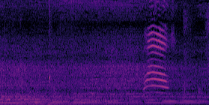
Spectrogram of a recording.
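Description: A single short meow from a cat in a video-game cat cafe rises over a steady droning game background, fairly faint and alone.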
